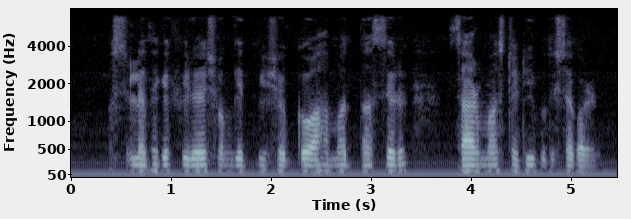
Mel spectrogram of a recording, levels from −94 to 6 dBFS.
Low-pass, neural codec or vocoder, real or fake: 7.2 kHz; none; real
